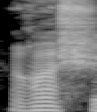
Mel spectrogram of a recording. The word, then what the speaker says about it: Roche: I would pronounce it the French way, yeah, Roche.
